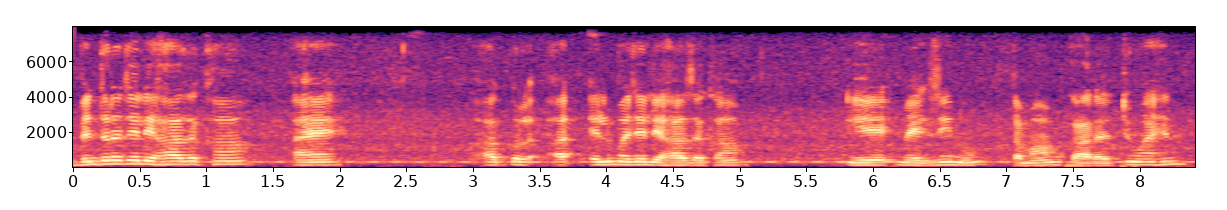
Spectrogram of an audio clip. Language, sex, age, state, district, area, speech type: Sindhi, male, 30-45, Rajasthan, Ajmer, urban, spontaneous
